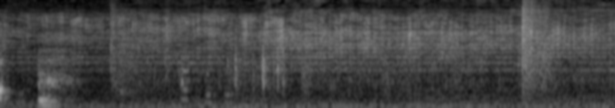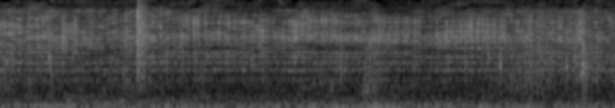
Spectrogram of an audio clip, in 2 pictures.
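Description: Water trickling from a garden hose into a plastic bucket as hands scrub taro corms in the water, with a few light knocks.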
